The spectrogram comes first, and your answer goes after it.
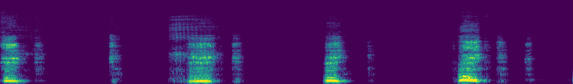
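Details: Playful Indian pariah dog during play, giving bursts of low, rough growling and grunting vocalizations, roughly four separate bouts with short silent gaps between them, heard indoors.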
